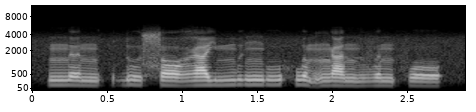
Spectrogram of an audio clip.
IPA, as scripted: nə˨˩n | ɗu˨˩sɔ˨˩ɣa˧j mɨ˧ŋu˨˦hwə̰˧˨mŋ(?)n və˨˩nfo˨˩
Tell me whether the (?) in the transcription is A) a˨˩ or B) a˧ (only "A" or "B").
A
